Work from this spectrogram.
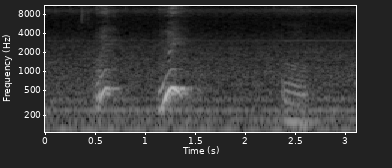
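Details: Princess, an adopted pet Persian cat, gives two short rising meows about half a second apart, then a softer, lower drawn-out call, indoors with faint room hum.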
